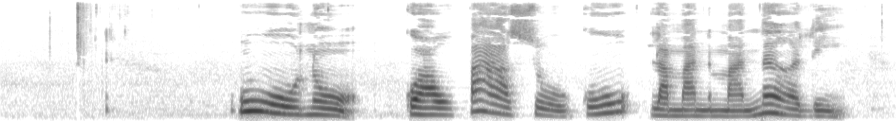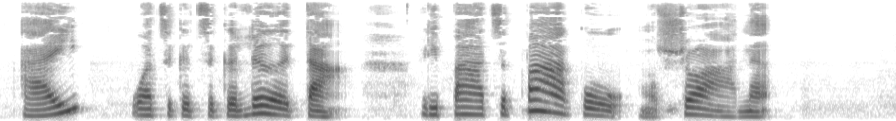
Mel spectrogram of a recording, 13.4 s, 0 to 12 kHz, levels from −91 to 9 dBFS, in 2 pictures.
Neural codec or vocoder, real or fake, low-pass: none; real; 10.8 kHz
